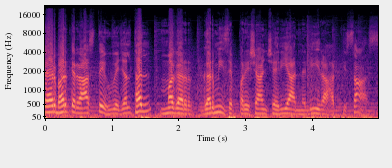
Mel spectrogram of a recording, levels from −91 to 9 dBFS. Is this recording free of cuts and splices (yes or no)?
yes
